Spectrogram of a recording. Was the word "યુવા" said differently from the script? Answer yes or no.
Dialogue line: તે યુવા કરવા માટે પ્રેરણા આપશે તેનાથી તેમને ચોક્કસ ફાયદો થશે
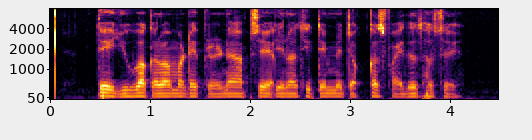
no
